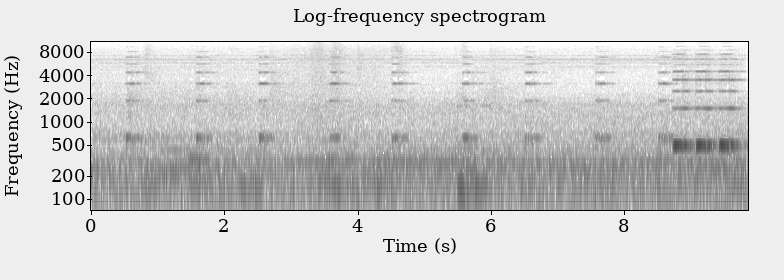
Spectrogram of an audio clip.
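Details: Regular ICU patient monitor beeps about once a second over low background noise, ending with three louder alarm tones, from a sound-effect recording: patient monitor beeping with alarm.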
